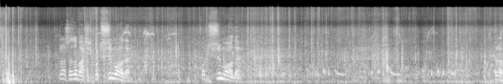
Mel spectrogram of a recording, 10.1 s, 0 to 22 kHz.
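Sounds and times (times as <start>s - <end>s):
pigeons cooing: 1.0s - 10.0s.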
